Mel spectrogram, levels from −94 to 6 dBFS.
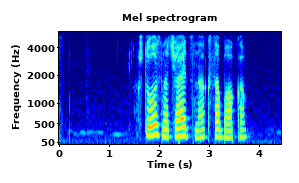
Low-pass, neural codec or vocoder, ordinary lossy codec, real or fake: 5.4 kHz; none; none; real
